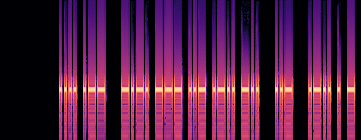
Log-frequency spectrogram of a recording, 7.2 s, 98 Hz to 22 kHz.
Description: Morse code, heard as a keyed tone, about 25 wpm, 700 Hz. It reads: HW COULD U LET
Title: Sentences from Top 300 Words and Abbreviations 25wpm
